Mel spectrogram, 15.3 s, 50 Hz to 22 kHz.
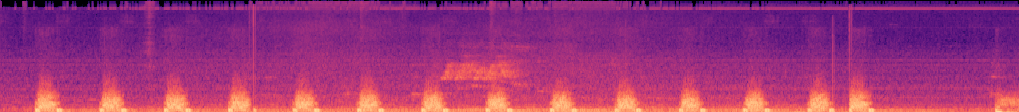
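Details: Teaching example heard at the aortic focus: regular heartbeat near 62 a minute, each beat followed by a soft, decrescendo, blowing (aspirative) sound after the second heart sound; early diastolic aortic regurgitation murmur.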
